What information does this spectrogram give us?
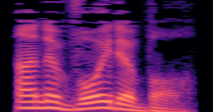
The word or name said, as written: unavoidable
